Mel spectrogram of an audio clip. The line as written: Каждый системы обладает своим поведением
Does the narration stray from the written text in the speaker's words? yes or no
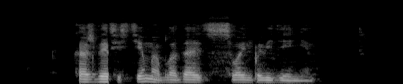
no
